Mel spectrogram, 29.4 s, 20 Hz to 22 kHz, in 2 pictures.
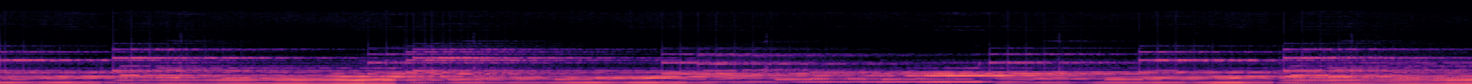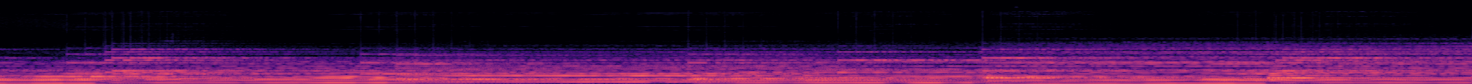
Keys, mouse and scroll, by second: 1.6-2.4 shift+scroll down 2, 11.4 ctrl+click, 16.3 ctrl+click, 18.0 ctrl+click, 20.1 shift+click.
